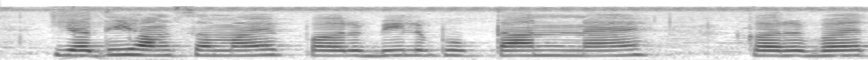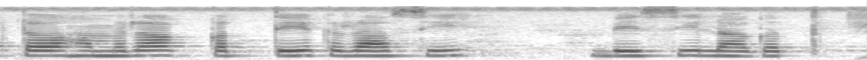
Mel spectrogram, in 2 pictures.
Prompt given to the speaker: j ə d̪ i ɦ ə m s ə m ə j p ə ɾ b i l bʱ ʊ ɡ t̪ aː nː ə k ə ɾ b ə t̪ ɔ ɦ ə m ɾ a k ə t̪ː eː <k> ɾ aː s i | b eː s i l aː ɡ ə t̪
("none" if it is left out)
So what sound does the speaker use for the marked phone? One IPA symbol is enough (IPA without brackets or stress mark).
k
